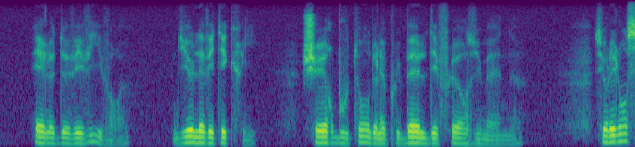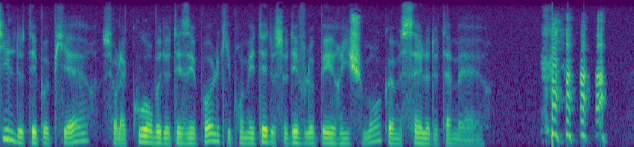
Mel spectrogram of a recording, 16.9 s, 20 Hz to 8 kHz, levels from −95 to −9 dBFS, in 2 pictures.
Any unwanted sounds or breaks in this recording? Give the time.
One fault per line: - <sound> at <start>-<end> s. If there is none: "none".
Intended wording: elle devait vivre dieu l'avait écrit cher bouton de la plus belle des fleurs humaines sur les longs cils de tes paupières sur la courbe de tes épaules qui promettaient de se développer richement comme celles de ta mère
- laugh at 15.7-16.6 s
